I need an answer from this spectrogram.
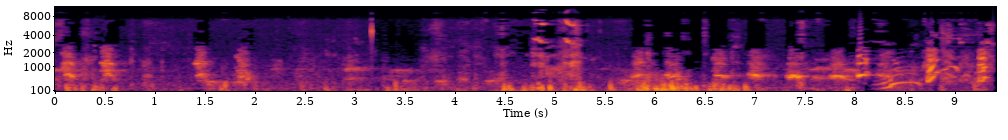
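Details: Irregular deep woofs and sharper yips from a German Shepherd, ending in a rising whine, with people speaking alongside the dog.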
